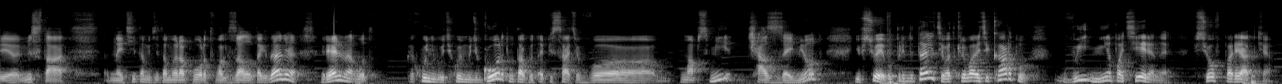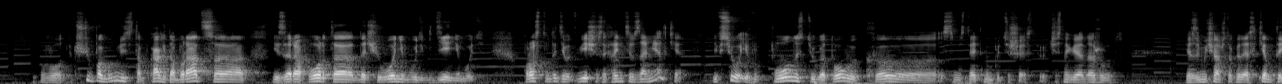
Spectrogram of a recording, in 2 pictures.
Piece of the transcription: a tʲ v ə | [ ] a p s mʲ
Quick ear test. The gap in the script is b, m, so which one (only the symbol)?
m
